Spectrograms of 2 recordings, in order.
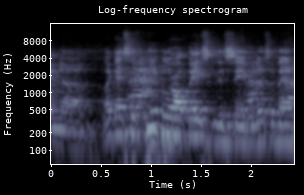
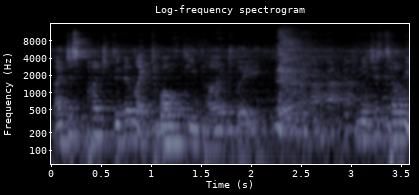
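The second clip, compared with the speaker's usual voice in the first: mild mock exasperation; impatient customer; 7 dB quieter than usual. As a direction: plead with the operator, worn out. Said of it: "the lady comes on the phone".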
